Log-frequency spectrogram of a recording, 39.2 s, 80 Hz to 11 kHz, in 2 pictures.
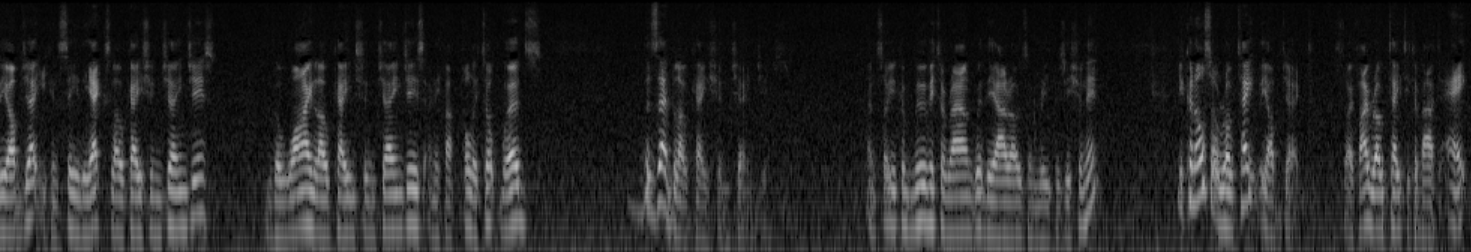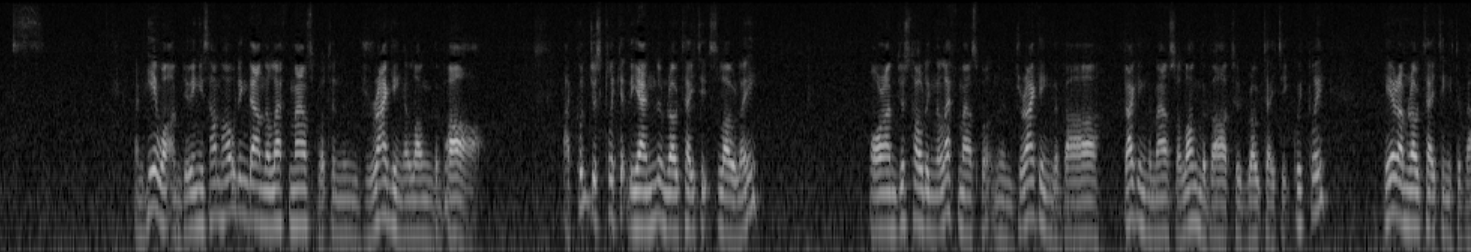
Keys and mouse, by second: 2.9 click, 5.5 click, 6.9-9.7 middle drag, 9.7 click, 12.0 click, 14.1-18.0 middle drag, 18.0 click, 27.5-33.9 drag, 37.5 click.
